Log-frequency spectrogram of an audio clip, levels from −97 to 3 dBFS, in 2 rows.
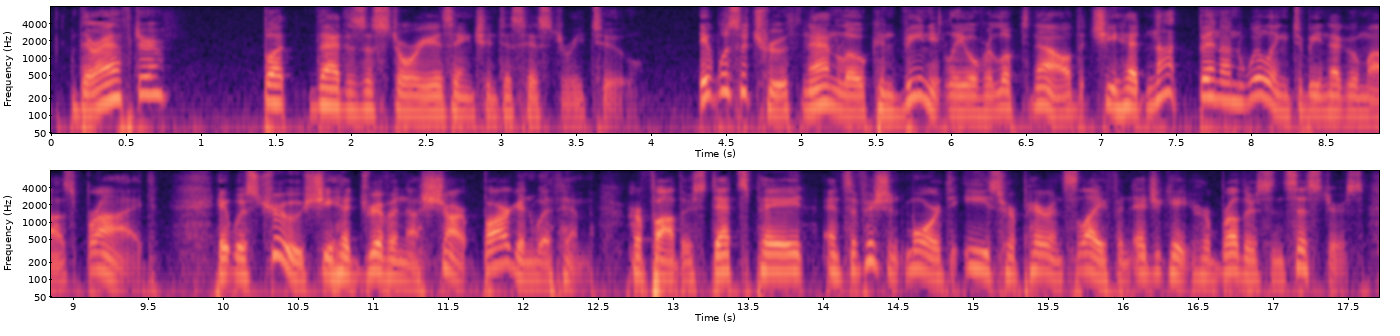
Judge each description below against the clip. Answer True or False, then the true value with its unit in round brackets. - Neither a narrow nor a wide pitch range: True (4.8 semitones)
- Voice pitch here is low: True (125 Hz)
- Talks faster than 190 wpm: True (200 wpm)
